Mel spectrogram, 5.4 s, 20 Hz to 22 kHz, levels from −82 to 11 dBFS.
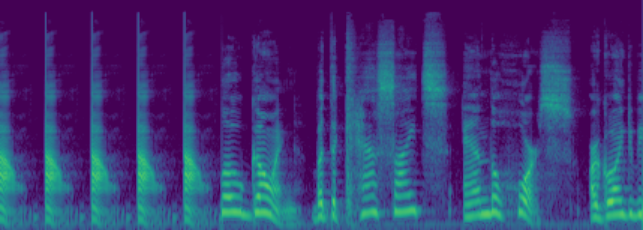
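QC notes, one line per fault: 0.00–1.86 s, broken-record loop: the playback or stream likely stalled and kept resending its last buffered fragment, so a 0.39 s slice of speech repeats exactly four times, already looping at the start, before "going but the"; the audio meant for that span is lost.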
